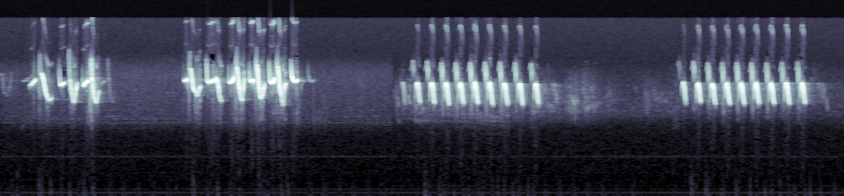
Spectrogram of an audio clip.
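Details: Marsh tit singing four bursts of rapid, evenly repeated high notes: two wavering twittered phrases followed by two dry, rattling trills of about ten identical chips each, separated by pauses of one to two seconds in a quiet setting.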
